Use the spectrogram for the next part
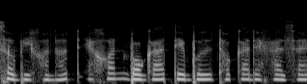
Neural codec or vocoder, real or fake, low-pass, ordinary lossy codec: none; real; none; none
